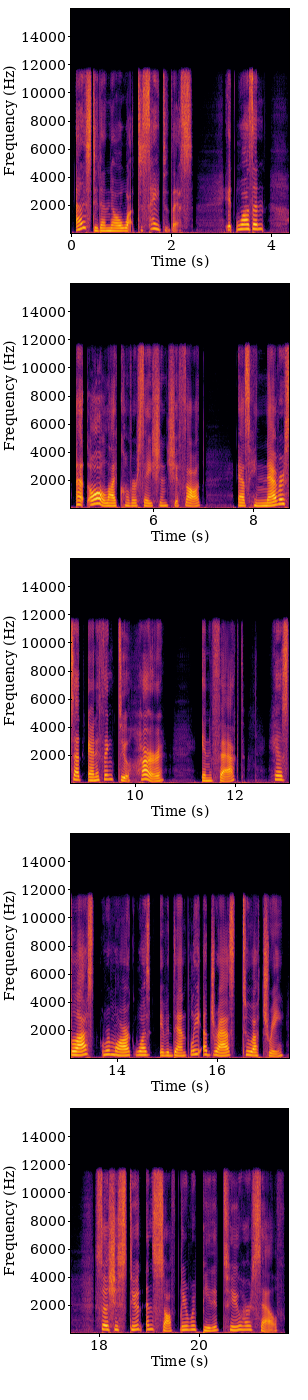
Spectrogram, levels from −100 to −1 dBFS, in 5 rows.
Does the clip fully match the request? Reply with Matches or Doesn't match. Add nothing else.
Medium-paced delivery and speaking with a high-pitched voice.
Doesn't match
